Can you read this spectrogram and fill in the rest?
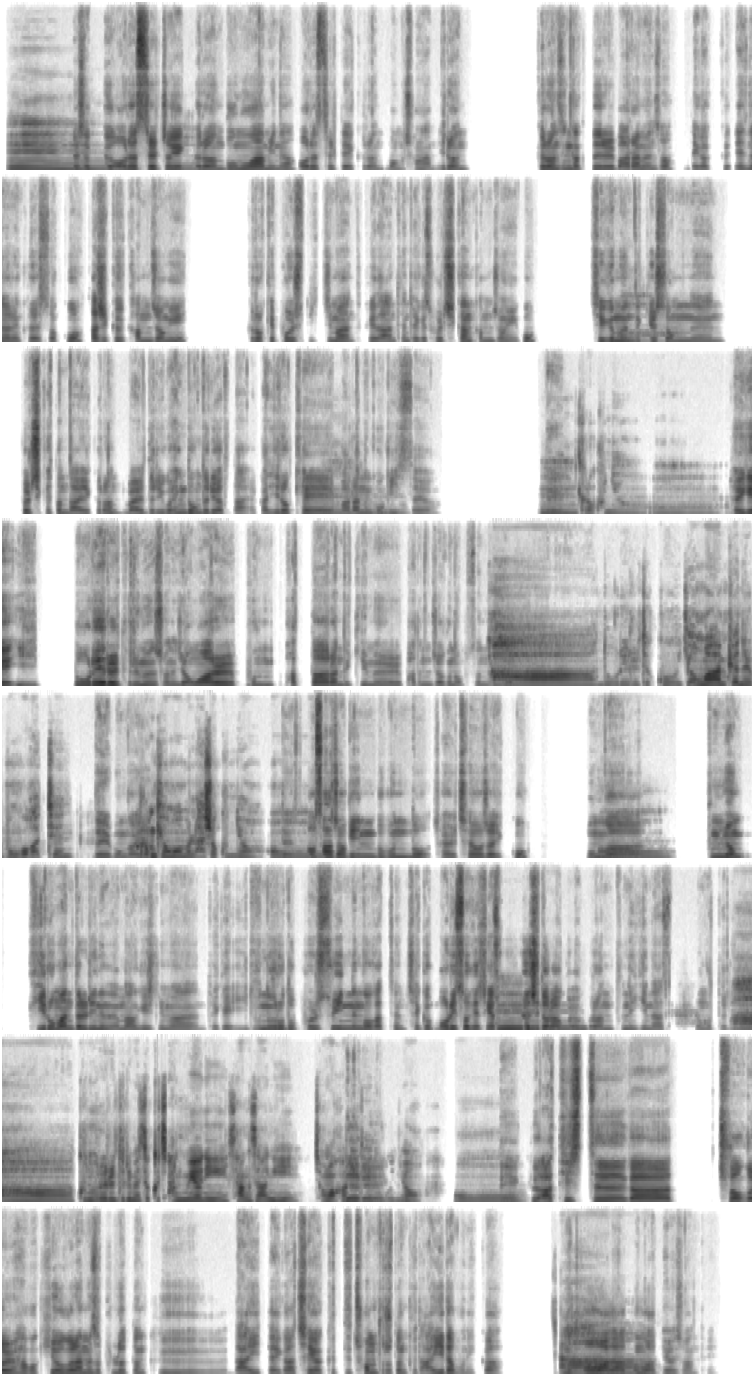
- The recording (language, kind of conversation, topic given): Korean, podcast, 인생을 바꾼 노래가 있다면 무엇인가요?
- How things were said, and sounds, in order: other background noise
